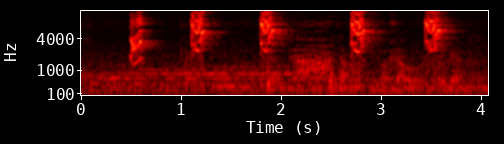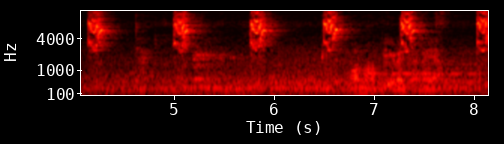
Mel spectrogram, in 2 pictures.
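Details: Long-tailed shrike mimicking other birds, including sparrow, kunti and tengkek buto: sharp, high, single squeaky notes repeated about every 0.7 seconds over a faint hum.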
